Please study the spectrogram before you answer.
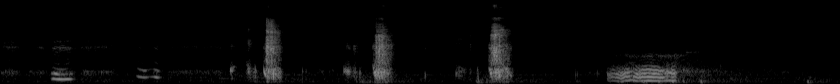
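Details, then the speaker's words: Three loud sneezes, each with a short intake before, then a wet sniff and a brief nasal groan, from a sick, snotty person complaining of a very itchy nose and ears needing to pop; sneezes. "My nose is so itchy. So itchy right now. I'm gonna sneeze again."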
